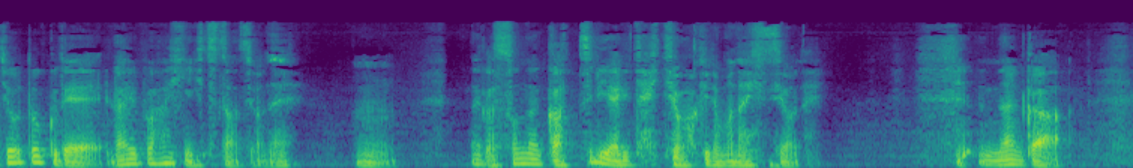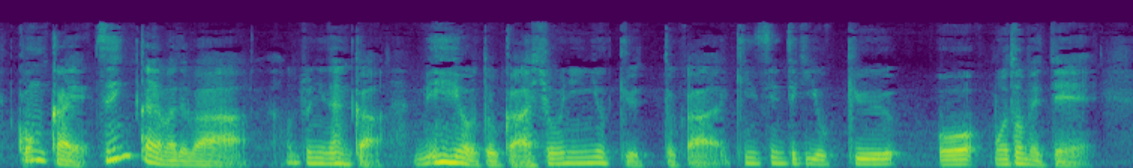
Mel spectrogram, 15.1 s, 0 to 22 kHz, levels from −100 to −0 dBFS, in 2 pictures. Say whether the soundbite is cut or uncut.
cut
